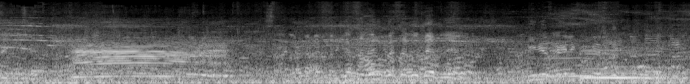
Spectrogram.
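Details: Sahiwal breed bull calves on sale to a Dhaka farmer, 16 March: a loud moo rising and holding for over a second, market chatter between, then a second shorter lowing call near the end.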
